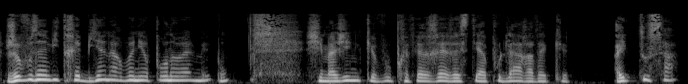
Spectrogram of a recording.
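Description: A man's voice: on the high side, moderate pace, dark tone, breathy edge, dry recording, clean studio sound, voice pushed up. A man doing a fussing, motherly witch. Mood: fond. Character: warm middle-aged mother witch, fussing.

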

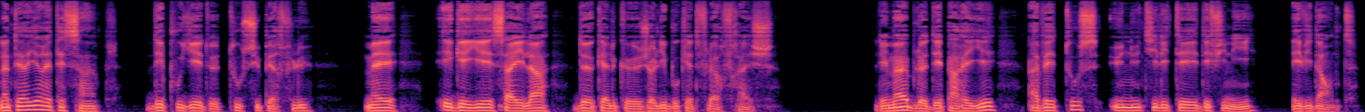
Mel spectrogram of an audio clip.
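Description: Un narrateur masculin à la voix extrêmement grave et légèrement voilée lit un roman d'un ton mesuré. La prise est sèche et très proche du micro, sans aucune résonance. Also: male voice, low-pitched, no room sound, clean studio sound. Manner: measured, descriptive reading. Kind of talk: scripted audiobook narration.

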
